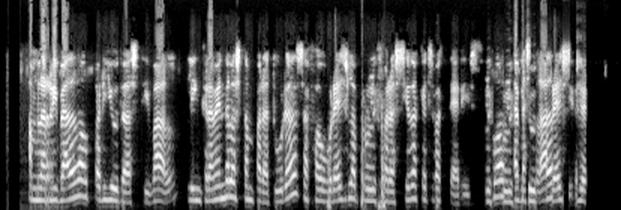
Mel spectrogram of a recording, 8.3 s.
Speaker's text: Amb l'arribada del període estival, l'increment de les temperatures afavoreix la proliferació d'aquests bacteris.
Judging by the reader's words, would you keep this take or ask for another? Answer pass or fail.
fail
